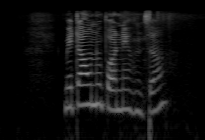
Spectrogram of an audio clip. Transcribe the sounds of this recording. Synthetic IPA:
meʈawnupʌrneɦunt͡sʰʌ

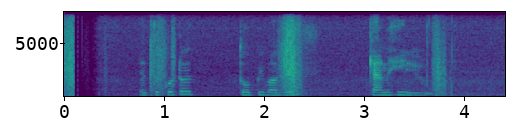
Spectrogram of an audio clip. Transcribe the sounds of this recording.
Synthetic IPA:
et̪ukoʈə | t̪opibad̪e | kɛnɦilːu

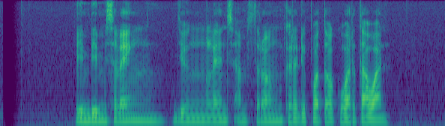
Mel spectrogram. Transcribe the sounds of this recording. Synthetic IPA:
bimbimslɛŋd͡ʒɨŋlɛnsa̰mst̪ɾɔŋkɨrdipɔt̪ɔkuwart̪awan

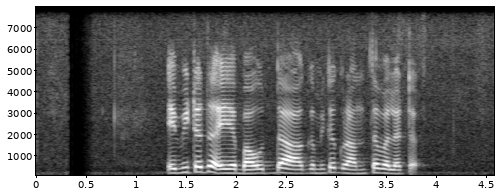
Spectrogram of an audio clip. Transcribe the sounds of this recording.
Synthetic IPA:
eʋiʈəd̪əejəbaud̪ːaaːɡəmikəɡɾant̪əʋələʈə̰

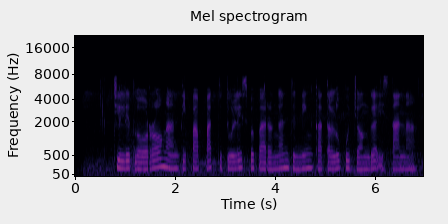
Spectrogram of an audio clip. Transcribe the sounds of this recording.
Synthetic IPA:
d͡ʒ̥ilɪt̪lɔɾɔŋant̪ipapat̪̚d̪̥i̤t̪ulɪspəb̥a̤ɾəŋand̪̥ənɪŋkat̪əlupu̥ʒ̥ɔŋɡaʔḭst̪ana

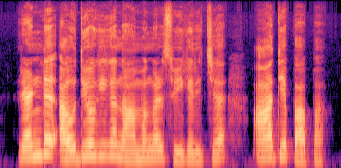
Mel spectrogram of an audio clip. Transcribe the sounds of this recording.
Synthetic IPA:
ɾe̞ɳɖɨʔɐwd̪jo̞ːɡiɣɐnaːmɐŋːɐɭswiːɣɐɾit͡ɕːɨ | aːd̪jɐpaːpɐ

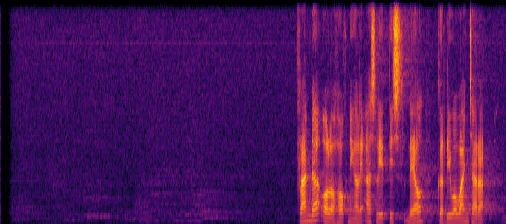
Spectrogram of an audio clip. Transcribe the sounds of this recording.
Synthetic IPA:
fɾandaʔɔlɔɦɔk̚niŋaliʔaslit̪isdɛlkɨrdiwawaɲt͡ʃaɾa̰

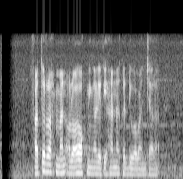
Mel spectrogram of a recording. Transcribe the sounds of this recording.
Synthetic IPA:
fat̪ʊrahmanɔlɔɦɔk̚niŋaliɾiɦanakɨrdiwawaɲt͡ʃaɾa

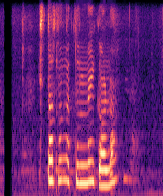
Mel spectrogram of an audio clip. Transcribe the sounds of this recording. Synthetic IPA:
ist̪ʌrsʌŋɡʌt̪ulnʌjɡʌrnʌ

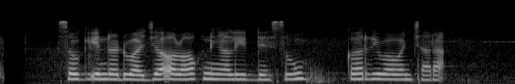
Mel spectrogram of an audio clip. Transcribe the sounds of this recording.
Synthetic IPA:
sɔɡiːndɾaduad͡ʒaɔlɔk̚niŋalidɛsuŋkɨrdiwawaɲt͡ʃaɾa̰

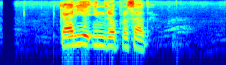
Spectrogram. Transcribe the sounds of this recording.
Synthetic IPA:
karjʌind̪ɾʌprʌsad̪

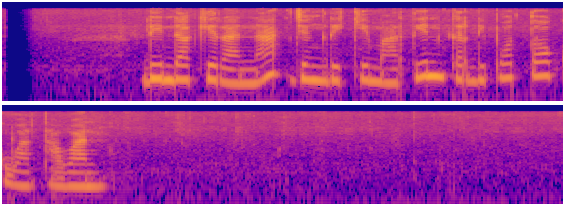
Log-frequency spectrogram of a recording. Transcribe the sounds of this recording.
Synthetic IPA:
dindakiɾanad͡ʒɨŋrikimart̪inkɨrdipɔt̪ɔkuwart̪awan

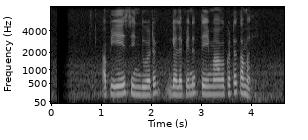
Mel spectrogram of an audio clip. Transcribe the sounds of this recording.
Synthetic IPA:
a̰pieːsind̪uʋəʈəɡæləpenət̪ːeːmaːʋəkəʈət̪amɐ̰j

